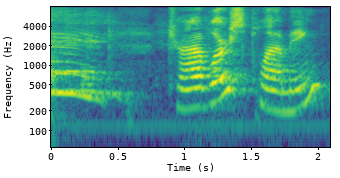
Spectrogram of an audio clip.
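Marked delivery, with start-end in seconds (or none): 0.0-0.4 high cheer; excited cheer. Real, not acted. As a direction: cheer them on. Cheering the sponsors.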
